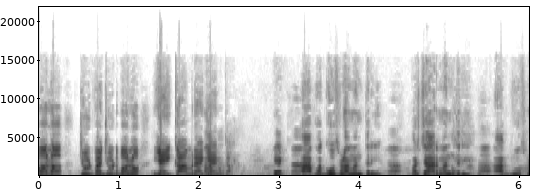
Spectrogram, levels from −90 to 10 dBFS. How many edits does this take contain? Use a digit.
1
